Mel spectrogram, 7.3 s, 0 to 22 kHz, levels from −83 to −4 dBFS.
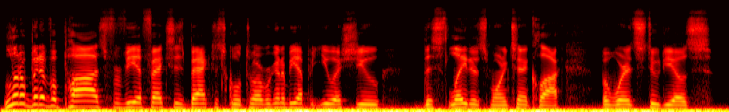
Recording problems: low rumble; noticeable; throughout; 15 dB below the speech

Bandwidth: 18.5 kHz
